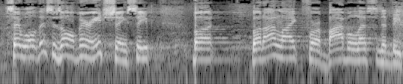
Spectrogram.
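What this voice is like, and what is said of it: Put-on southern accent. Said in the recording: “why do I always adopt a southern accent when I have an opponent or a scoffer? ... But I'm going to do it anyway.”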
